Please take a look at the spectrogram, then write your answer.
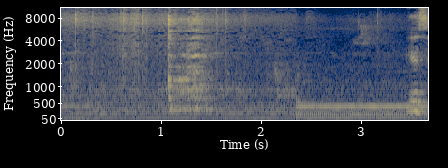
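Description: Oil in a pan sizzles softly while a pesarattu dosa cooks, with a brief utensil scrape and clatter partway through.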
